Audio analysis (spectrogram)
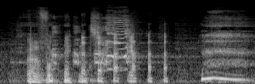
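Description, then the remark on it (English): A person imitates a chicken, first with a quick string of about ten clipped clucks, then a drawn-out crowing call, loud with no other sounds. “A void chicken of all things.”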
